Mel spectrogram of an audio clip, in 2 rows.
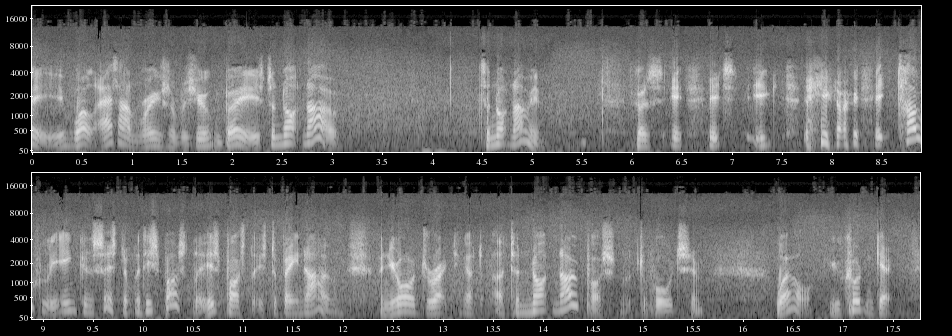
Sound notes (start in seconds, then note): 5.5 chuckle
